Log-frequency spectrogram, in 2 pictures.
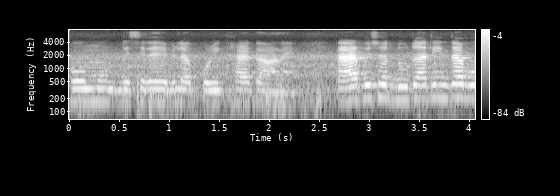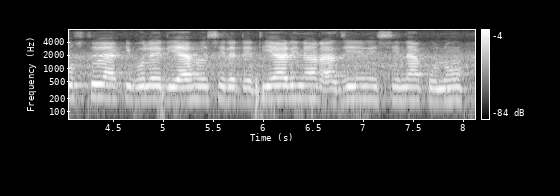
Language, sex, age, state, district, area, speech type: Assamese, female, 45-60, Assam, Tinsukia, urban, spontaneous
